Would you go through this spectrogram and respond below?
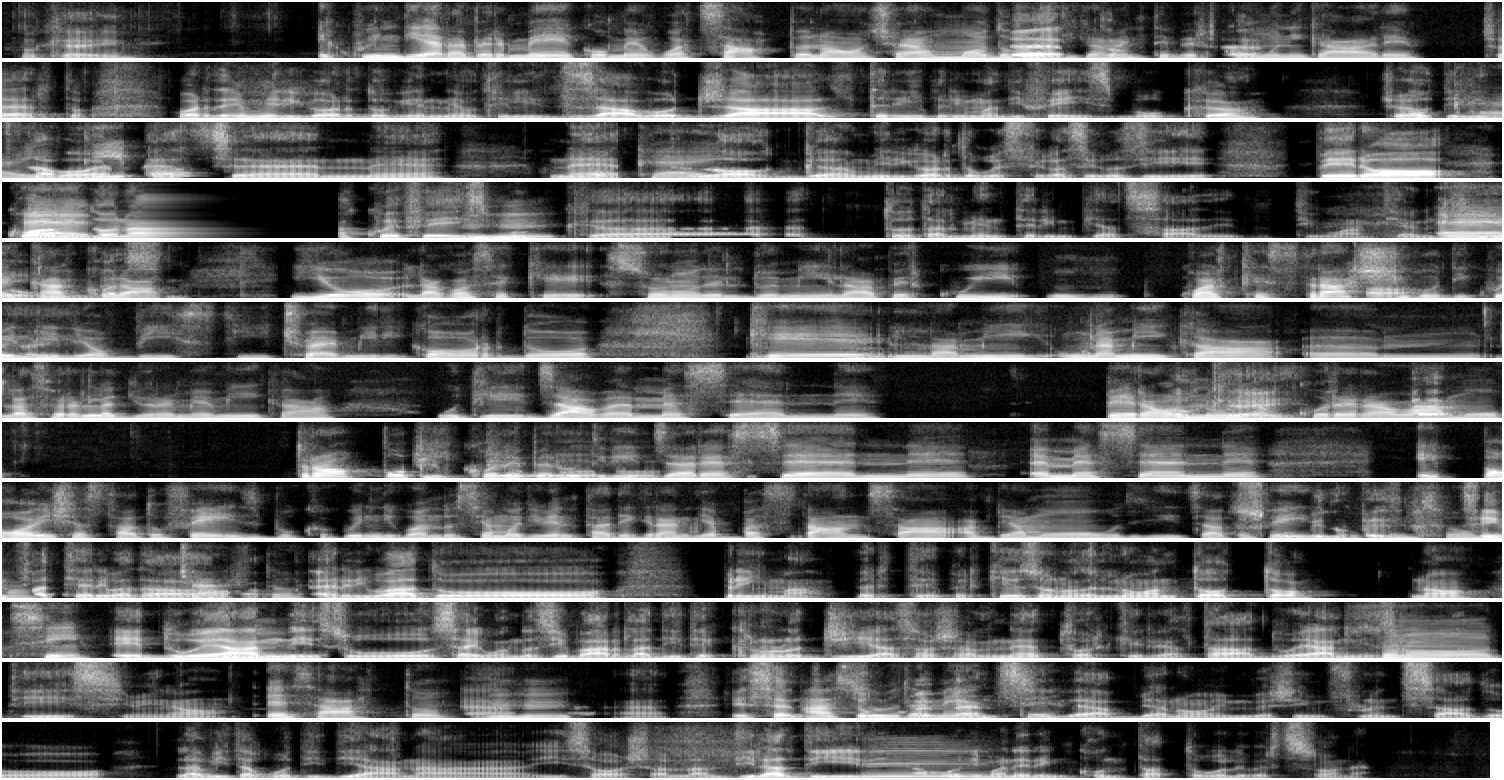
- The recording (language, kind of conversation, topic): Italian, unstructured, Come pensi che la tecnologia abbia cambiato la nostra vita quotidiana?
- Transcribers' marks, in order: distorted speech; other background noise; "cioè" said as "ceh"; static; tapping; unintelligible speech; unintelligible speech; other noise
